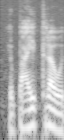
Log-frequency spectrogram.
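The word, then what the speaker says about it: בית: 자, 요거는 선은 다 아 발음을 하기로 했기 때문에 바, 비읍 음가의 바, 요드는 음가가 이응이고요. 자음이. 그 다음 밑에 히렉이라고 하는 점 하나는 이 모음이라 바이 타부의 티귿과 모음이었기 때문에 으 발음을 해서 바이트.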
